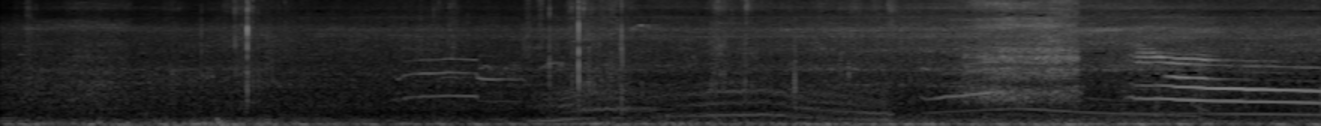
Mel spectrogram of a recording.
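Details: Angry cat up in a tree giving drawn-out, wavering yowls that rise and fall, overlapping and gliding in pitch, some bending upward at the end, over a steady low rumble of background noise.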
